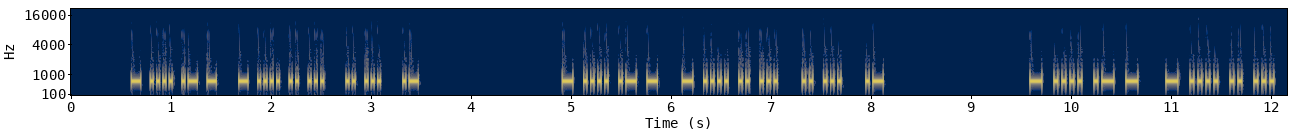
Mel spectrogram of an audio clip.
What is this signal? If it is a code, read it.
Morse code, heard as a keyed tone, about 32 wpm, 700 Hz. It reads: THAT THIS IS A THAT THIS IS A THAT THIS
